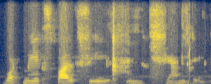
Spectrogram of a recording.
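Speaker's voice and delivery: soft, breathy spirit voice; mystic hush. Acted. Reader asking spirit about pile three, hushed and mystical. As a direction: ask it like a secret spell. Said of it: "I don't know why I'm saying it like that".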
